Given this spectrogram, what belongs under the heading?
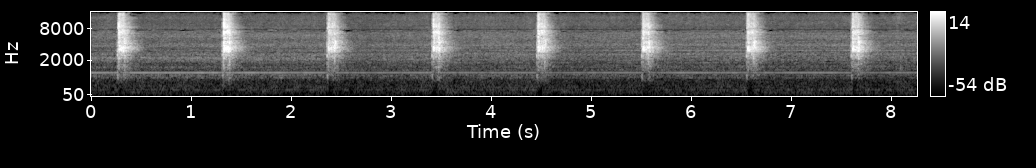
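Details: Shockwave therapy device (SW5S, used for ED and plantar fasciitis) firing eight sharp, regular snapping clicks about once a second over a steady hum, applied with gel while the patient's feet rest on a support.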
